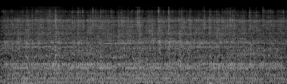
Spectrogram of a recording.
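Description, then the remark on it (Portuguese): A roller mixer slowly turns small round vials lying on their sides, making a steady, continuous mechanical rattle and whir with a faint ticking texture. Moderately loud, with no voices. Recorded on the first floor of the Instituto Gulbenkian de Ciência in Oeiras. “Os pequenos frascos redondos que giram deitados sobre si produzem este som que ouvimos agora e que foi gravado no primeiro piso do Instituto Gulbenkian de Ciência, em Oeiras.”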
